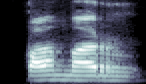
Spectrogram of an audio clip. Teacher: را ساکن ہے اور وقف کیا جا رہا ہے تو اس سے پہلے پیش ہے یا پھر زبر ہے تو را کو پر پڑھا جائے گا، را کو موٹا پڑھا جائے گا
